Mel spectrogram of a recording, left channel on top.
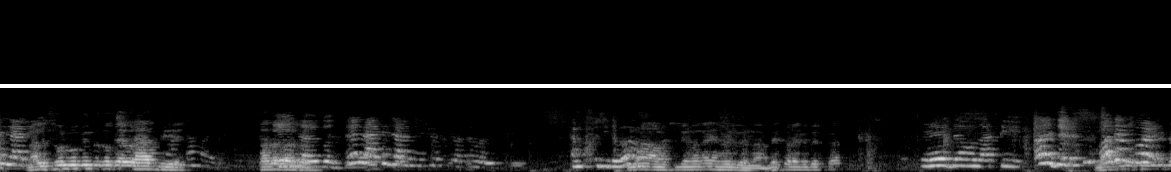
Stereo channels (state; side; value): silent; left; digital silence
